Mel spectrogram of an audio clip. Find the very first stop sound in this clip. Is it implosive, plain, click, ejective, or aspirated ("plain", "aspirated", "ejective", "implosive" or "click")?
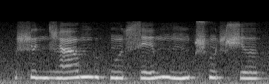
plain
